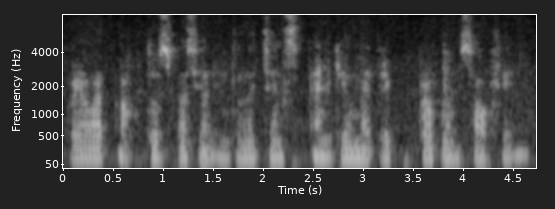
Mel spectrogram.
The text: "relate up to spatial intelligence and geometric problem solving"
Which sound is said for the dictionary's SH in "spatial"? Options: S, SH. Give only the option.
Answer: S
